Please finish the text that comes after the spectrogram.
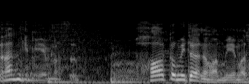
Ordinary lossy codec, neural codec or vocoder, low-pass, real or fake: none; codec, 16 kHz, 16 kbps, FunCodec, trained on LibriTTS, 50 frames a second; none; fake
